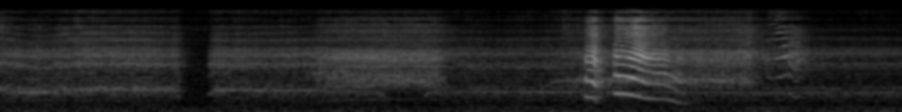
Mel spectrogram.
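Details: Hand-fed wild cockatoos on a deck in Australia, cold and wet winter weather; a steady low hum runs beneath a faint rasp, then one loud squawk drops sharply in pitch, followed by a shorter echo of it.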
